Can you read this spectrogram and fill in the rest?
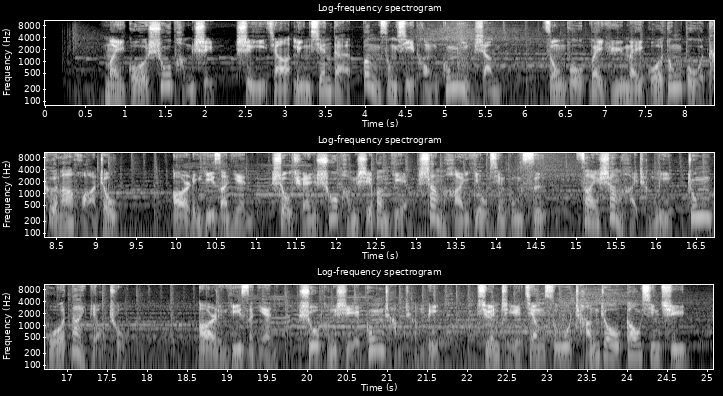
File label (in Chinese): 男; 美国舒朋士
